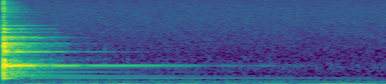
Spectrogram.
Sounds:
musical instrument, bowed string instrument, music

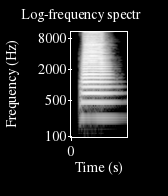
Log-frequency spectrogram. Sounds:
music, musical instrument, brass instrument

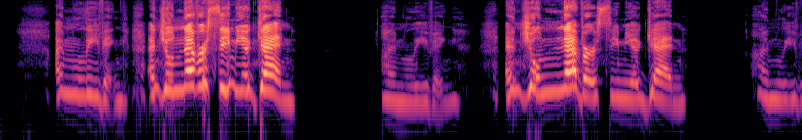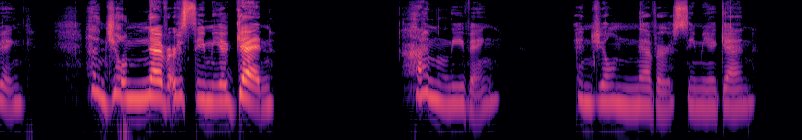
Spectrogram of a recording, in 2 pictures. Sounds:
yell, shout, human voice

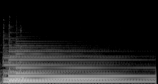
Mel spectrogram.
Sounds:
strum, acoustic guitar, music, plucked string instrument, musical instrument, guitar

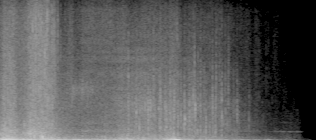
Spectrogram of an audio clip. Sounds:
fire, crackle

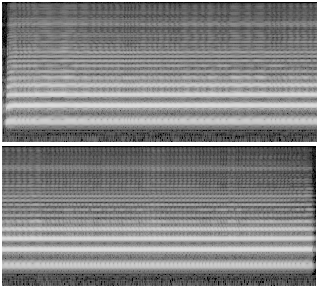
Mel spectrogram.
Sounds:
musical instrument, woodwind instrument, music

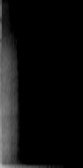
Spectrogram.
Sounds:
music, musical instrument, drum, snare drum, percussion

